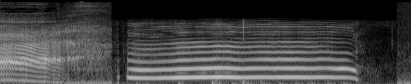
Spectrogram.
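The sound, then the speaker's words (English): A person voices a loud, sustained roar meant as a bear's, sounding more like a lion's, held steadily for a couple of seconds after a shorter falling call, with no talking. “That's more lion than bear, I think.”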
